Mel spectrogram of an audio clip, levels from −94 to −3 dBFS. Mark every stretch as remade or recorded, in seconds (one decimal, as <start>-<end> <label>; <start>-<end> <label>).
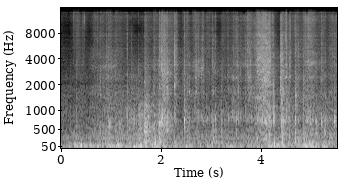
0.0-5.5 remade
